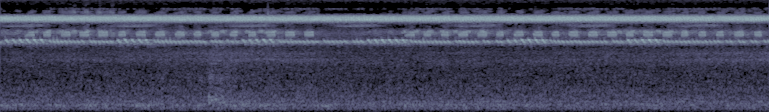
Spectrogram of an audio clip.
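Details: Crickets and other insects calling together in an evening park: a sustained high-pitched ring, a beaded pulsing trill interrupted near the middle, and a steady lower buzz, with a quiet rumbling background.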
